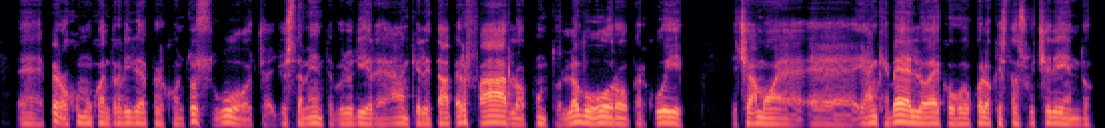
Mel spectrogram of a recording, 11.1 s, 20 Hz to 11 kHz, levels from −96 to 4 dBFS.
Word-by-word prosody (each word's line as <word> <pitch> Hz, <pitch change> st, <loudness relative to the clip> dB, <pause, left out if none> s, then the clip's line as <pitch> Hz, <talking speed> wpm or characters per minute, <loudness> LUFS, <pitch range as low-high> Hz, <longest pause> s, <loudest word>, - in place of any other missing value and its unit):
ehm, 100 Hz, -2 st, -10 dB
però 95 Hz, -, +1 dB
comunque 115 Hz, -1 st, -5 dB
andrà 105 Hz, +1 st, -6 dB
a -, -, -5 dB
vivere 110 Hz, -1 st, -2 dB
per 105 Hz, -3 st, -7 dB
conto 100 Hz, +8 st, -2 dB
suo 95 Hz, -5 st, -2 dB
cioè, -, -, -15 dB
giustamente 105 Hz, -1 st, -3 dB
voglio 100 Hz, +2 st, -4 dB
dire 100 Hz, -3 st, -3 dB
ha 100 Hz, +2 st, -8 dB
anche 105 Hz, -1 st, -4 dB
l'età 100 Hz, 0 st, 0 dB
per 120 Hz, +3 st, 0 dB
farlo, 115 Hz, -4 st, +5 dB
appunto 100 Hz, -3 st, -9 dB
il 95 Hz, -, -12 dB
lavoro 115 Hz, -3 st, +4 dB
per 95 Hz, -, -13 dB
cui 115 Hz, -3 st, +3 dB, 0.5 s
diciamo 105 Hz, -1 st, +1 dB
è 95 Hz, -3 st, -6 dB
è 90 Hz, -2 st, -7 dB
è -, -, -4 dB
anche 110 Hz, -3 st, -2 dB
bello 120 Hz, -4 st, +7 dB
ecco, 105 Hz, -1 st, +2 dB
co 100 Hz, 0 st, -2 dB
quello 110 Hz, -2 st, +1 dB
che 105 Hz, -, -7 dB
sta 105 Hz, +2 st, -5 dB
succedendo. 105 Hz, -3 st, -2 dB
105 Hz, 190 wpm, -23 LUFS, 100-110 Hz, 0.5 s, bello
